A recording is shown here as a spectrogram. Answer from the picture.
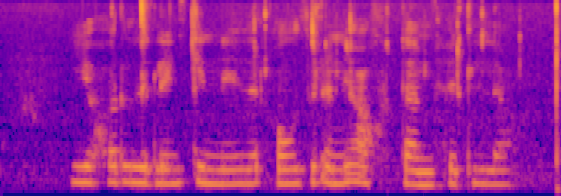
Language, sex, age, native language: Icelandic, female, 15, Polish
